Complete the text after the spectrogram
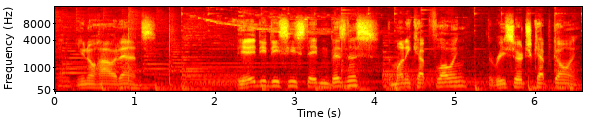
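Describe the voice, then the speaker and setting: A man's voice: mid-range voice, animated, moderate pace, lightly acted. An actor voicing a glib male informant in a game dub, laying out shady dealings in a casual, wry, slangy way. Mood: wry, knowing. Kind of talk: English game dub dialogue, conversational exposition. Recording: music behind the voice.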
